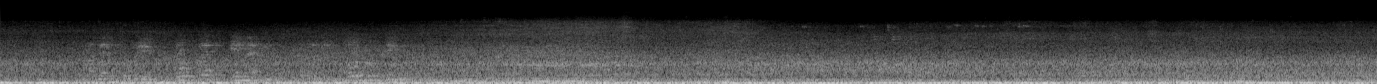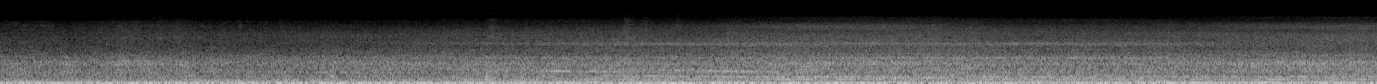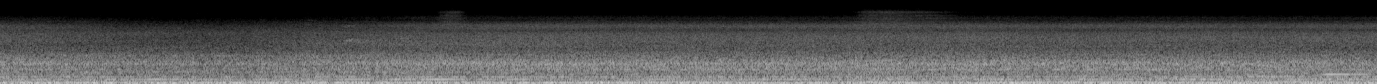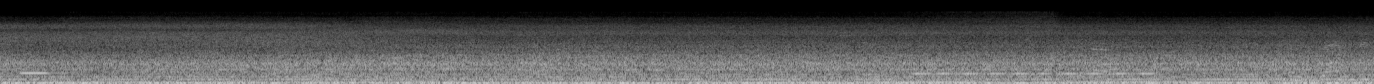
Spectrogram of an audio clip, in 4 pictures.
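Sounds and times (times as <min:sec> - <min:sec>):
electric train rumbling: 0:00.0 - 0:55.0
train whining tone: 0:39.6 - 0:42.4, 0:49.7 - 0:55.0.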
